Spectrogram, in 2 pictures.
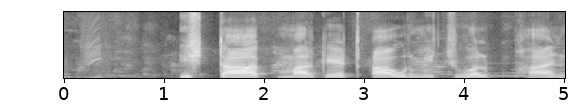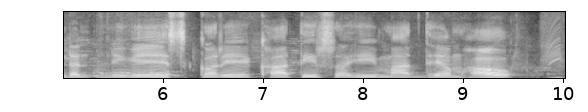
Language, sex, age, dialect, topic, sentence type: Bhojpuri, male, 25-30, Western, banking, statement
